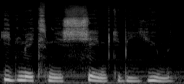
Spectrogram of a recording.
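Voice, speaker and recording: A man's voice: on the high side, fairly even intonation, brisk, a little mellow, slightly rough, soft background music, voice pushed up. A man voicing a woman witch hunter speaking with barely contained fury. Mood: angry.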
